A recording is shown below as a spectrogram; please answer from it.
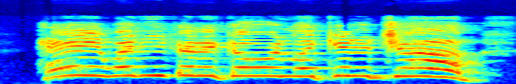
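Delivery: very high, loud hollering mom voice. Retelling a skit where the mom calls to her son: imitating a mom hollering. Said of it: "his mom's hollering out".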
